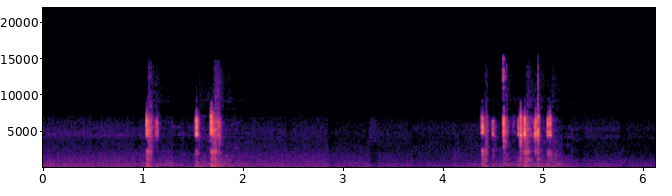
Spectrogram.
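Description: Keys click on a keyboard in short bursts.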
